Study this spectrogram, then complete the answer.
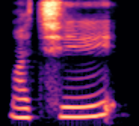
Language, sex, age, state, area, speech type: Goan Konkani, female, 30-45, Goa, rural, spontaneous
